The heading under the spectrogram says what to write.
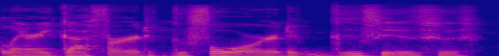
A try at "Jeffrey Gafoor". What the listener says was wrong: Jeffrey Gafoor. You said Larry Gufford, and it's Jeffrey Gafoor, so it was very close.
